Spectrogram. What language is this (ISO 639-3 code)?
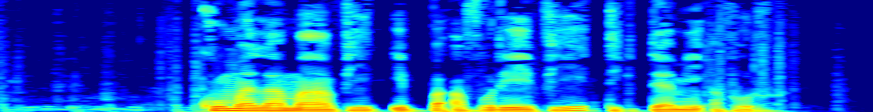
orm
